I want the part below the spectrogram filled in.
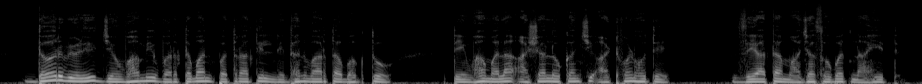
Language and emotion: Marathi, sad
